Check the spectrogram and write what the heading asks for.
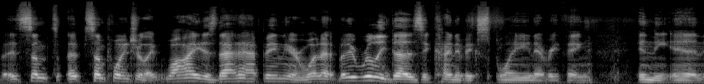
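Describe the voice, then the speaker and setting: A man giving a casual, rambling movie review, full of ums and restarts, with lively enthusiasm. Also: lowish voice. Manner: rambling, many fillers and restarts.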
